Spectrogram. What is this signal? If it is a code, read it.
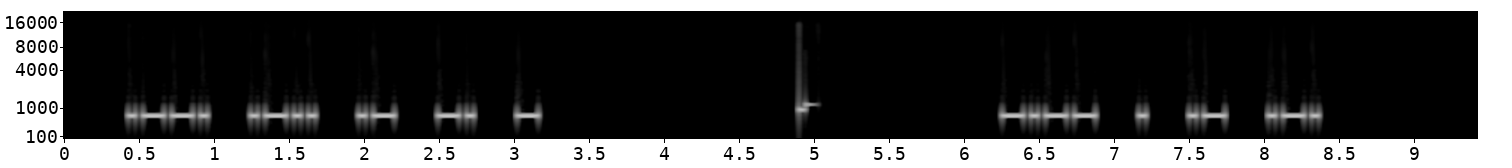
Morse code, heard as a keyed tone, about 25 wpm, spaced as for 18 wpm, 700 Hz. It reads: PLANT YEAR
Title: 2x Character Spacing - Top 300 Words - 25wpm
